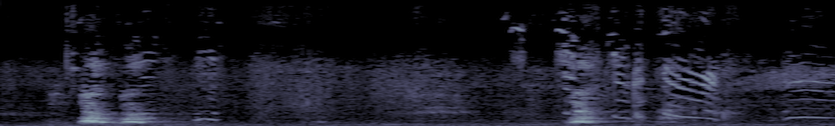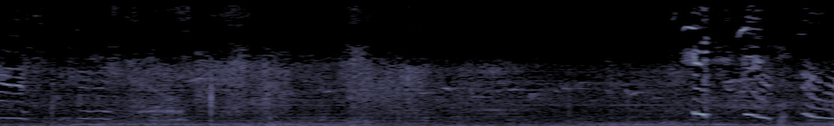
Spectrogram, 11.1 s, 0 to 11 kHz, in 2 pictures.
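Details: Rottweiler puppies born 9 April 2022: a quick pair of short, yappy barks, a single bark a few seconds later, and thin, high squeaky whines between, over a steady low hum.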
